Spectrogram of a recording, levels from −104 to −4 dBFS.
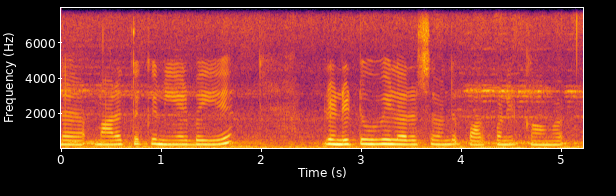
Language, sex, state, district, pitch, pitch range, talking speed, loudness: Tamil, female, Tamil Nadu, Namakkal, 235 Hz, 230-250 Hz, 90 wpm, -13 LUFS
